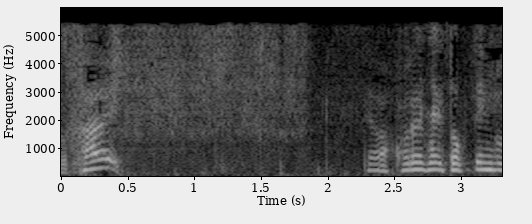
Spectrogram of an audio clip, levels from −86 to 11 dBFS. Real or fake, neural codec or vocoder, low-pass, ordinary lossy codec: fake; codec, 24 kHz, 1.5 kbps, HILCodec; 5.4 kHz; MP3, 24 kbps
